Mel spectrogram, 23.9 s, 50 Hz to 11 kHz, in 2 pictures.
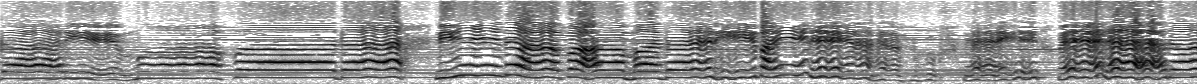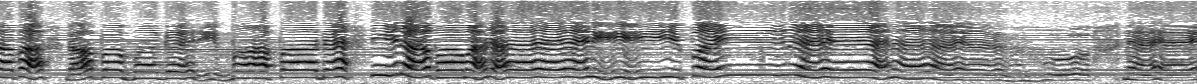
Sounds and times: young Carnatic vocalist 0:00.0 - 0:23.9

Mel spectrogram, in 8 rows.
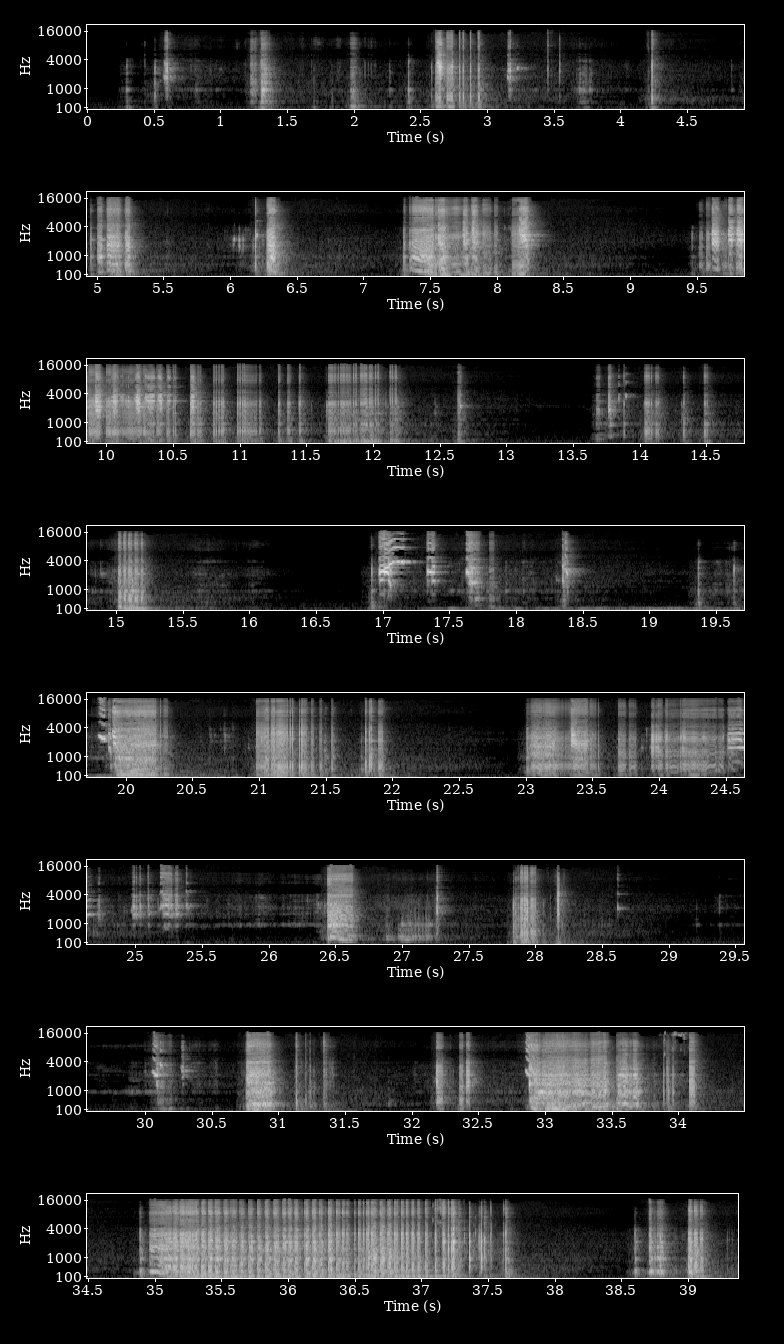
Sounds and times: squeaking and creaking 0:16.9 - 0:22.0

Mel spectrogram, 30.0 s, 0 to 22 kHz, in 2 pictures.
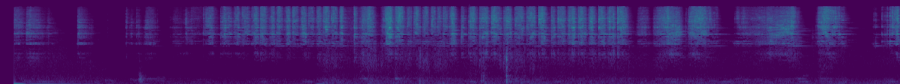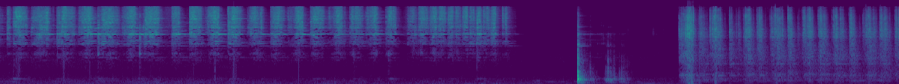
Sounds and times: metal objects being scraped and rubbed together 0:00.2 - 0:23.6

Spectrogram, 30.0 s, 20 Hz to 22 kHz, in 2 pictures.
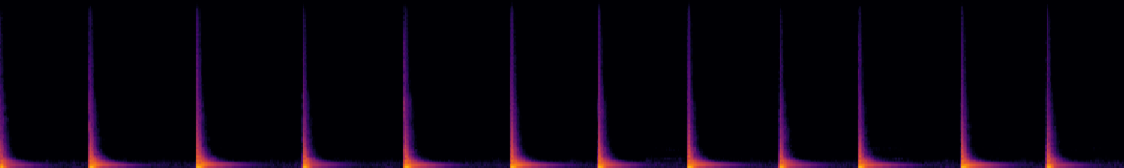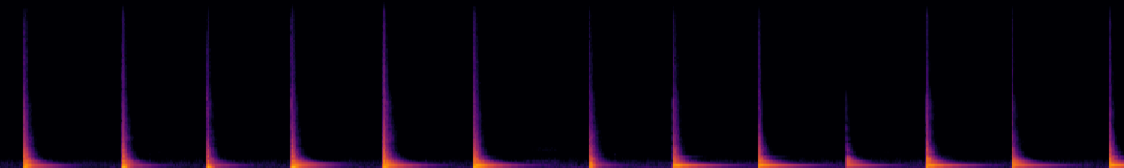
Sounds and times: djembe hits 0:00.0 - 0:00.4
djembe hits 0:01.2 - 0:01.7
djembe hits 0:02.6 - 0:03.1
djembe hits 0:04.0 - 0:04.4
djembe hits 0:05.4 - 0:05.8
djembe hits 0:06.8 - 0:07.4
djembe hits 0:08.0 - 0:08.4
djembe hits 0:09.2 - 0:09.6
djembe hits 0:10.4 - 0:10.8
djembe hits 0:11.4 - 0:12.0
djembe hits 0:12.8 - 0:13.3
djembe hits 0:14.0 - 0:14.4
djembe hits 0:15.3 - 0:15.8
djembe hits 0:16.6 - 0:17.0
djembe hits 0:17.8 - 0:18.1
djembe hits 0:18.9 - 0:19.4
djembe hits 0:20.1 - 0:20.6
djembe hits 0:21.3 - 0:21.9
djembe hits 0:22.9 - 0:23.2
djembe hits 0:24.0 - 0:26.7
djembe hits 0:27.3 - 0:29.0
djembe hits 0:29.8 - 0:29.9

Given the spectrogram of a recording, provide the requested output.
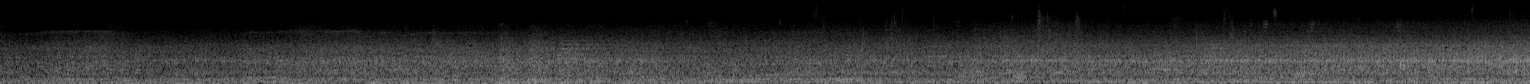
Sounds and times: l train 0:00.0 - 0:15.3
walking to the subway 0:00.0 - 0:15.3

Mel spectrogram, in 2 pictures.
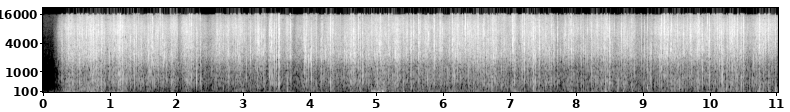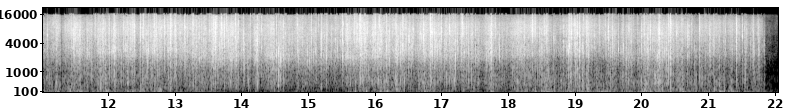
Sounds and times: rustle.paper 0:00.2 - 0:21.9
cruble 0:00.5 - 0:10.7

